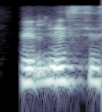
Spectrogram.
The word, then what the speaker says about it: Tbilisi: How do you pronounce the university, Marina? Tbilisi State University, yes, correct.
